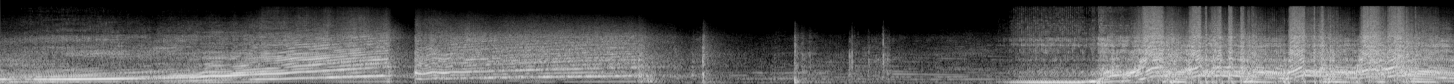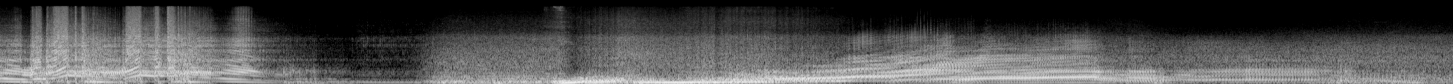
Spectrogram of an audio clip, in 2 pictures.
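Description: Lamborghini Aventador SVJ's V12 accelerating hard, its revs climbing with a gear change partway through. It is then revved sharply up and down with loud cracks and pops from the exhaust. After a short lull another car's engine accelerates away, its pitch rising.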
